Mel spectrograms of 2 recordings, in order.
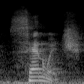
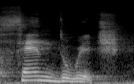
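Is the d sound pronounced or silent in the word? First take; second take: silent; pronounced. First: The d sound is left out. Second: The d sound is clearly pronounced. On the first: The speaker calls it right. "Esse D, ele geralmente ele costuma ser mudo" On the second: The speaker calls it wrong. "A gente não fala sandwich"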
